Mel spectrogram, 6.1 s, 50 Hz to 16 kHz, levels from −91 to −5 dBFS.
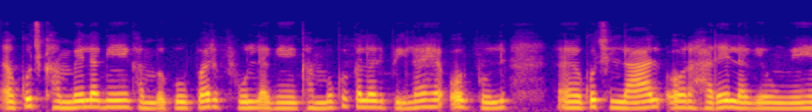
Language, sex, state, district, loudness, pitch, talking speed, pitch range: Hindi, female, Bihar, Vaishali, -15 LUFS, 200 Hz, 265 wpm, 190-215 Hz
